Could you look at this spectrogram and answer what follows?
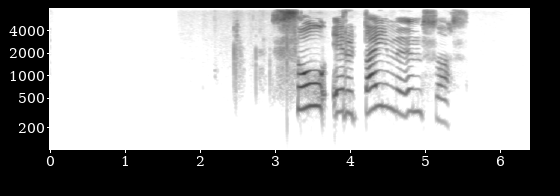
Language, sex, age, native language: Icelandic, male, 10, Icelandic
